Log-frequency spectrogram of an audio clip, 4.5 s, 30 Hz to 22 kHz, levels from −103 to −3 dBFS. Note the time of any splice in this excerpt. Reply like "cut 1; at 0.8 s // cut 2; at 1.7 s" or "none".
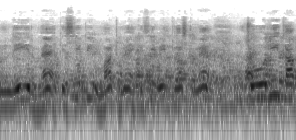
none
